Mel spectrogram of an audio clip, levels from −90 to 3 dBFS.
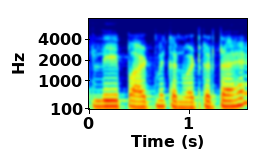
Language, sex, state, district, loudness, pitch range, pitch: Hindi, male, Chhattisgarh, Bastar, -14 LUFS, 170-185 Hz, 180 Hz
